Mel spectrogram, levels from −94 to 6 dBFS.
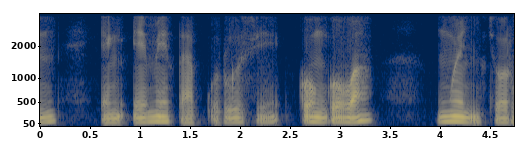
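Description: At 1.80 s, a short concealed packet loss. About 40 ms never arrived; the receiver extended the preceding sound, leaving a brief smear in band-limited, 4 kHz-capped speech.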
